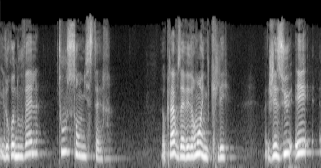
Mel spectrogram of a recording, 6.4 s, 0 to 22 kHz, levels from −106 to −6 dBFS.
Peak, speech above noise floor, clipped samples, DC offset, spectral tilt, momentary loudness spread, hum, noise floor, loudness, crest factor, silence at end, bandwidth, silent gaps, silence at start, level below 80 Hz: 0 dBFS; 46 dB; under 0.1%; under 0.1%; -4.5 dB/octave; 18 LU; none; -62 dBFS; -15 LUFS; 16 dB; 0 s; 15 kHz; none; 0 s; -58 dBFS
